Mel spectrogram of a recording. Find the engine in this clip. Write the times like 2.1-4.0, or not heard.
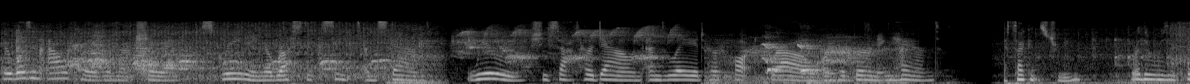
0.0-4.5, 9.9-11.8.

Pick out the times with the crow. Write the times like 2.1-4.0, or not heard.
0.8-9.1.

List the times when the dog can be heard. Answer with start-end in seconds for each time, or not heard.
0.1-2.0, 7.4-9.5.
